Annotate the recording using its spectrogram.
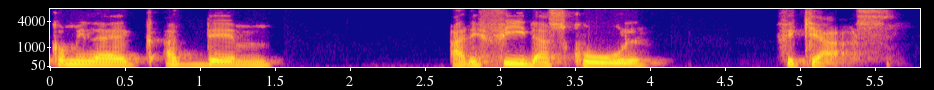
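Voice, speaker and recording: With a Jamaican accent, a man speaks very slowly in a fairly high pitch, with fairly even intonation and long, frequent pauses. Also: very even loudness. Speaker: dub poet. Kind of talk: interview answer. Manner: casual, conversational.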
